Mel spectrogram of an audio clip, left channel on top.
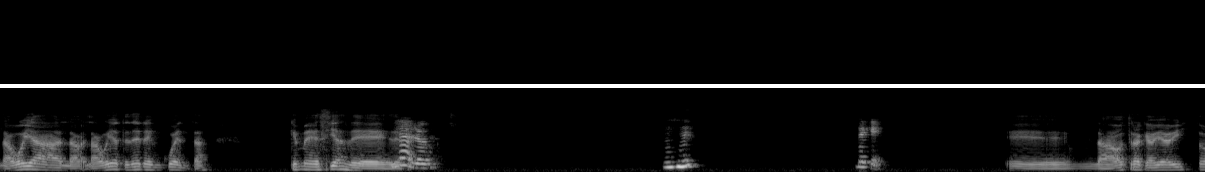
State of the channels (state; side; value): silent; left; 56 dB below the other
